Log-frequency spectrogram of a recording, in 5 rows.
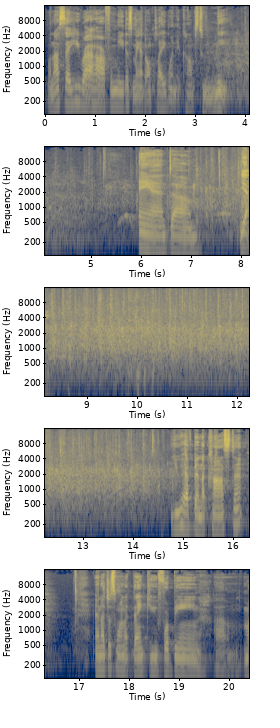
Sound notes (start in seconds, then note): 3.6 audience laughs; 8.8 audience applauds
